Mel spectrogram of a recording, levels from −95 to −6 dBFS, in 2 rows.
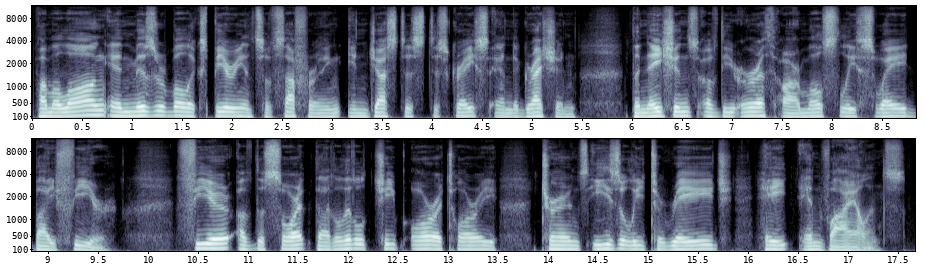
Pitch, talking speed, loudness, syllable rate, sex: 115 Hz, 125 wpm, -19 LUFS, 4.2 syllables/s, male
